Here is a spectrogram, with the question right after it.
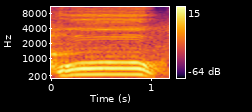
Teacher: जब ऊ बोलते हो ऊ, तो बेटा इसमें दो छोटे ऊ मिलकर बने हुए हैं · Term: बड़ी ऊ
